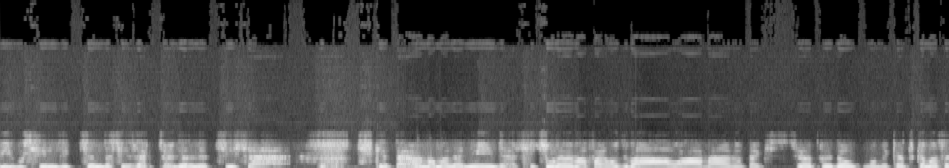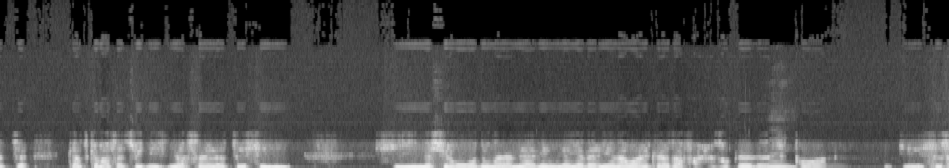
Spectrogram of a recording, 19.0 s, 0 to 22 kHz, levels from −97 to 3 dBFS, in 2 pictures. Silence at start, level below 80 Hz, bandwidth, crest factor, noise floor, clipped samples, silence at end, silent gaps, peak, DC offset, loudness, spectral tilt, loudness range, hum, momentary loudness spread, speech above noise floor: 0 s; -54 dBFS; 17 kHz; 12 dB; -37 dBFS; under 0.1%; 0 s; none; 0 dBFS; under 0.1%; -12 LUFS; -7.5 dB/octave; 3 LU; none; 8 LU; 26 dB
